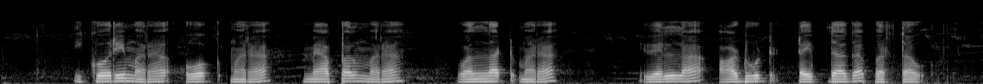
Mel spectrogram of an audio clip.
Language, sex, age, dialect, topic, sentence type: Kannada, male, 18-24, Northeastern, agriculture, statement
